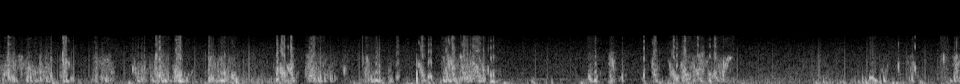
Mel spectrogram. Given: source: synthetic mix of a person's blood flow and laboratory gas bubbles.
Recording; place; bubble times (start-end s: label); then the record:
Doppler ultrasound of blood flow; subclavian vein
0.00-0.77 s: bubbles
0.91-1.19 s: bubbles
1.29-1.97 s: bubbles
2.08-2.40 s: bubbles
2.73-2.98 s: bubbles
3.04-3.50 s: bubbles
3.62-4.02 s: bubbles
4.16-4.34 s: bubbles
4.40-5.03 s: bubbles
5.86-6.01 s: bubbles
6.08-6.27 s: bubbles
6.42-6.60 s: bubbles
6.66-7.35 s: bubbles
8.66-8.90 s: bubbles
8.95-9.02 s: bubbles
9.06-9.20 s: bubbles
9.40-9.61 s: bubbles
From the record:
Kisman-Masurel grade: 332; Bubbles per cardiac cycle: rolling drumbeat, 9 or more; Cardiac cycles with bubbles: 50 to 99%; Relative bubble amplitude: moderate (0.250 to 0.450); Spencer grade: 3 (all of the cardiac periods contain showers or single bubble signals, but not dominating or overriding the cardiac motion signals); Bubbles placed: anywhere in the cardiac cycle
